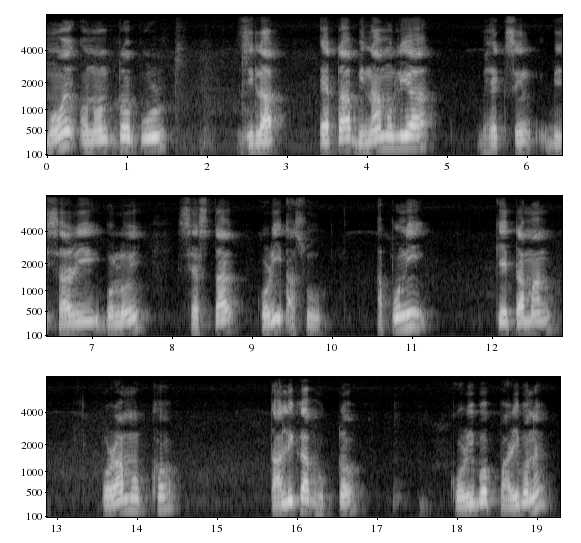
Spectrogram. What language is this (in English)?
Assamese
